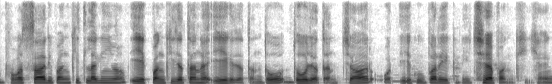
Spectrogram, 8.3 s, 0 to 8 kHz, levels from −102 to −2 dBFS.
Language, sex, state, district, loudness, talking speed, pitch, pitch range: Hindi, male, Uttar Pradesh, Jalaun, -25 LUFS, 205 wpm, 165 Hz, 150-175 Hz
